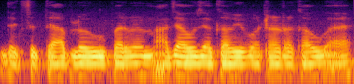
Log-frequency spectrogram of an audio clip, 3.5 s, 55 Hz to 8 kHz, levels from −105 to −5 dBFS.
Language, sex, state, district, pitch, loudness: Hindi, male, Chandigarh, Chandigarh, 95 Hz, -15 LUFS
